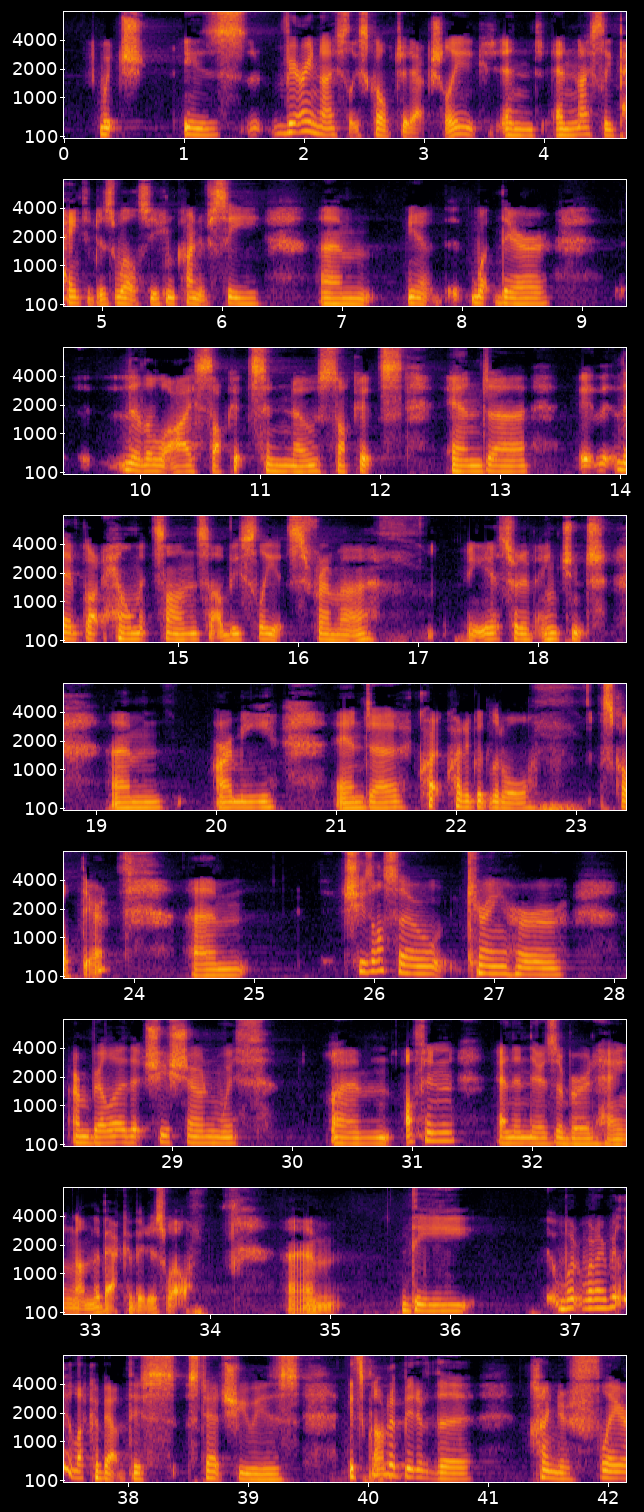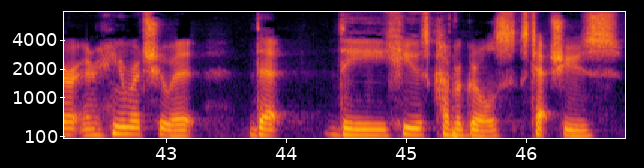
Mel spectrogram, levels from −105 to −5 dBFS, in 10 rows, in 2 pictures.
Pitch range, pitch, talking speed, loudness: 130-150 Hz, 135 Hz, 145 wpm, -26 LUFS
